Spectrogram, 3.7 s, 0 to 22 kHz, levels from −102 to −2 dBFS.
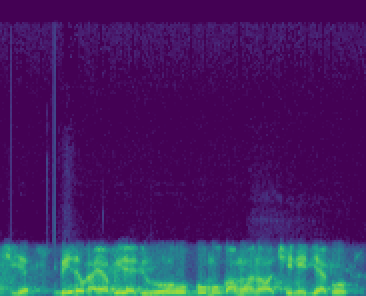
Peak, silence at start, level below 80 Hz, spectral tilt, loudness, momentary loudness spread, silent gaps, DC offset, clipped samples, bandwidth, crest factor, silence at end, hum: -10 dBFS; 0 s; -74 dBFS; -8.5 dB/octave; -21 LUFS; 4 LU; none; under 0.1%; under 0.1%; 4.1 kHz; 12 dB; 0.15 s; none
